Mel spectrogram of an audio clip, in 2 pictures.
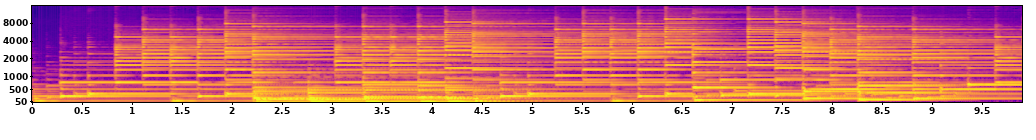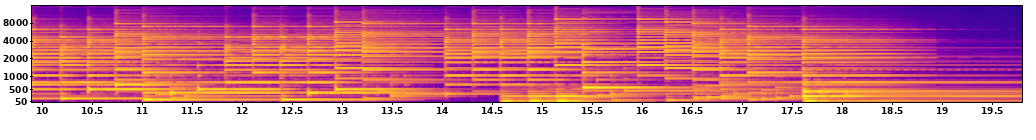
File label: Healing Harp, traditional; midi traditional; kotoritachiha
